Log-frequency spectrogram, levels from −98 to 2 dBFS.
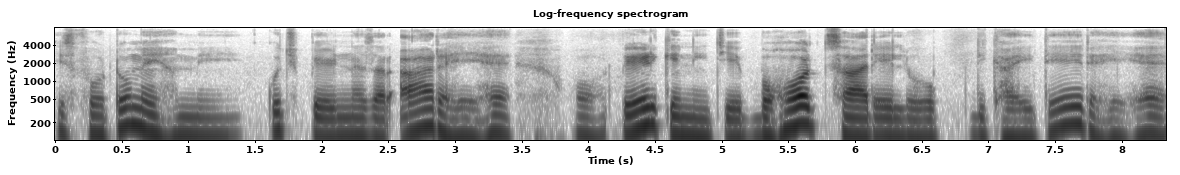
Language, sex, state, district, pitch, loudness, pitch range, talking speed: Hindi, male, Himachal Pradesh, Shimla, 125 Hz, -22 LUFS, 115-140 Hz, 150 wpm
